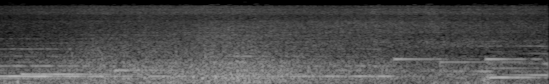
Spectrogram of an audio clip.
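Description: Slow, calm music of long held notes over the rushing wash of ocean waves breaking on a sandy beach, the surf swelling in the middle.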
